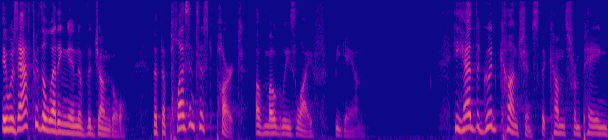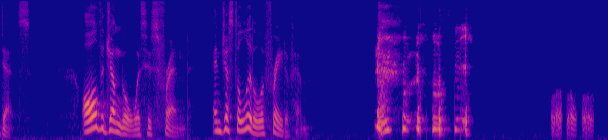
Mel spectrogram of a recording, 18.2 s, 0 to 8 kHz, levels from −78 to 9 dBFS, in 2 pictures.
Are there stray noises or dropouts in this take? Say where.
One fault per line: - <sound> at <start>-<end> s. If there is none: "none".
- cough at 14.7-16.3 s
- laugh at 17.4-18.0 s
